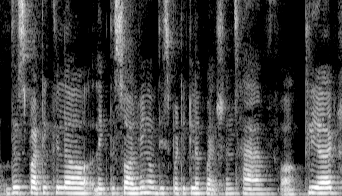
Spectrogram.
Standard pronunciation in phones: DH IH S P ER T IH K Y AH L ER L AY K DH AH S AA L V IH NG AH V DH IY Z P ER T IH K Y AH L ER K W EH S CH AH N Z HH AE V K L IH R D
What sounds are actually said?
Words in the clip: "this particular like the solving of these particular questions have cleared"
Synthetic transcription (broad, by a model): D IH S P ER T IH K Y AH L ER L AY K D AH S AA L V IH NG AH V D IY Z P ER T IH K Y AH L ER K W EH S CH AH N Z HH AE V K L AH R D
